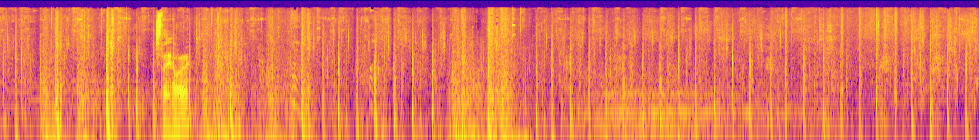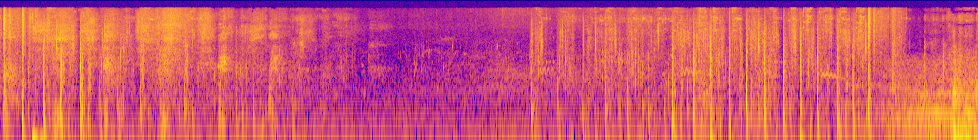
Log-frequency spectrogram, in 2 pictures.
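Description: Quick footsteps run through rustling grass.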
